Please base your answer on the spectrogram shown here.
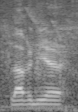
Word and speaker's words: L'Avenir: L'Avenir It means "The Future" Allright, we have a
